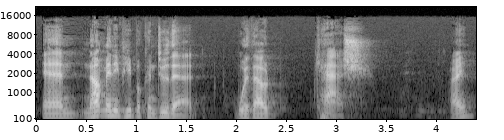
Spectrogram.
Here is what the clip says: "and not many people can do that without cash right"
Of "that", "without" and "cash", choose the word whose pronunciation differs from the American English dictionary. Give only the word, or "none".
none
